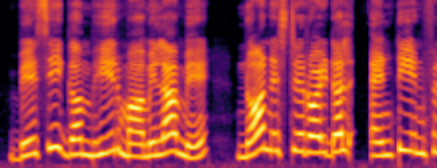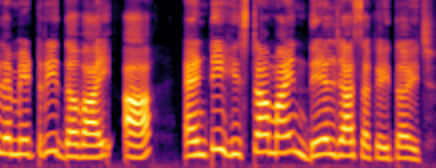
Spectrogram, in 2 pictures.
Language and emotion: Maithili, neutral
